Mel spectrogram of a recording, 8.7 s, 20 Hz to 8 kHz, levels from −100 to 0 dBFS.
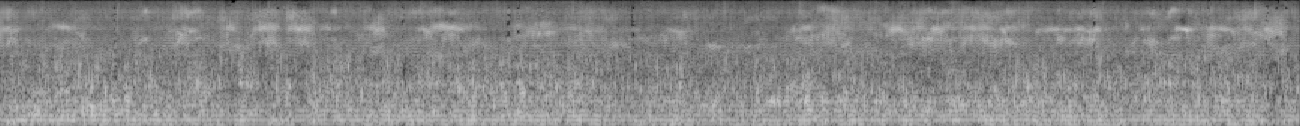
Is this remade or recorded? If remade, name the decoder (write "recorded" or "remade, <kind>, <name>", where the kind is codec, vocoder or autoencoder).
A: remade, vocoder, BigVGAN v2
